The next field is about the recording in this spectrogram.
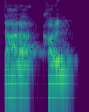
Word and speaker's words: Dara Curran: So episode 32 of the podcast, we've got Dara Curran. I've said that right, Dara, eh? – You've nailed it, mate. Yeah, that's a strong old accent you boys have, so you've done that right.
